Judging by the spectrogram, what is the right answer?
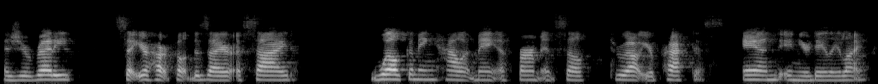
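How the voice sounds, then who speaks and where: Female meditation guide, calm and measured, very level mid-range pitch, unhurried phrasing with pauses. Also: dull audio.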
